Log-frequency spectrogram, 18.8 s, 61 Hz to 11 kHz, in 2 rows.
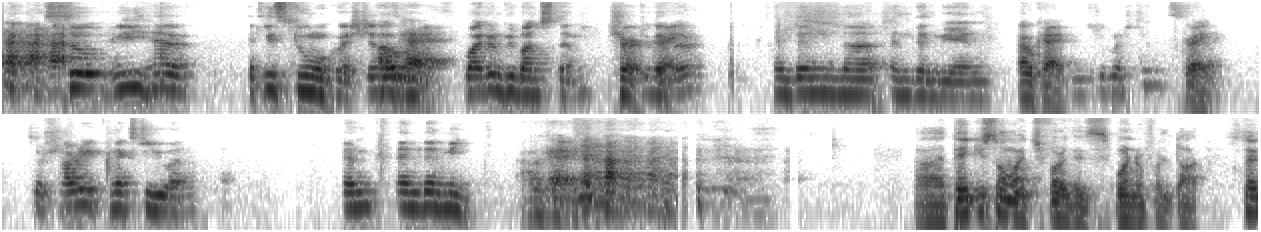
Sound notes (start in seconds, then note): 13.5 laughter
